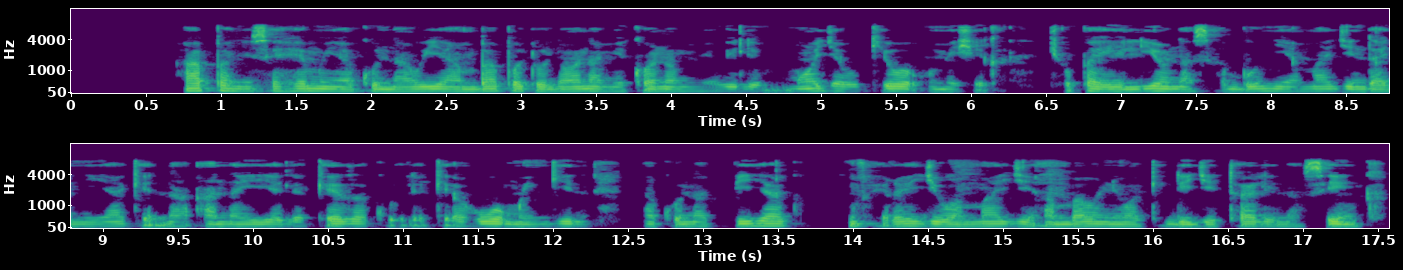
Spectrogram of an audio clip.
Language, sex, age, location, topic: Swahili, male, 18-24, Nairobi, health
